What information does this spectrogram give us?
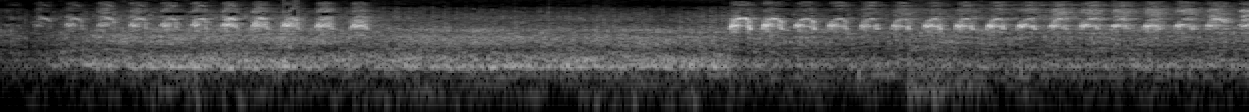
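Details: A New Zealand falcon call, played from a New Zealand bird-sounds button display, gives two bursts of rapid, harsh, high kek-kek-kek chattering over a low background murmur of room noise.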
